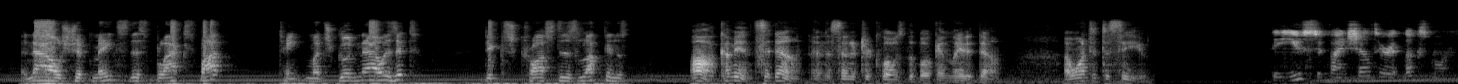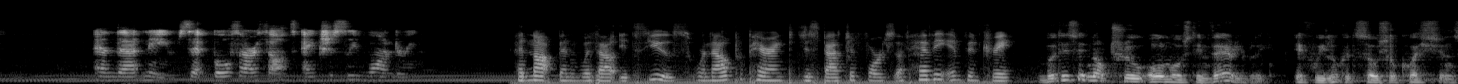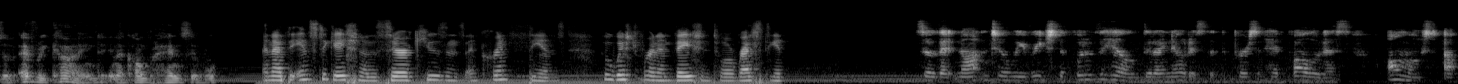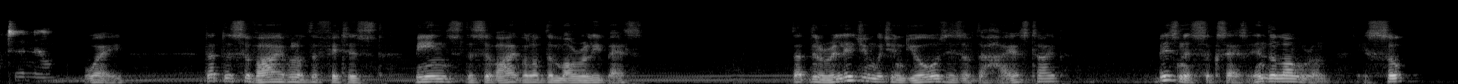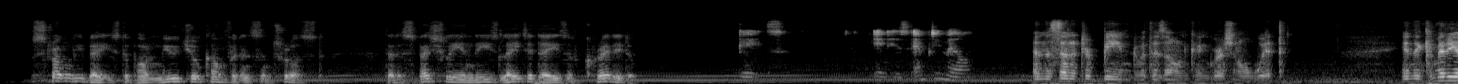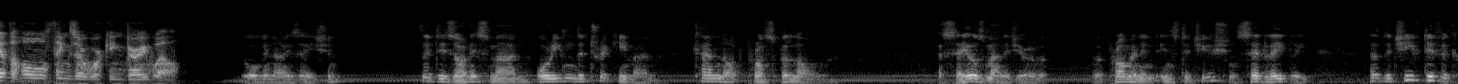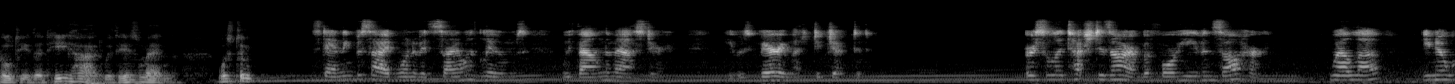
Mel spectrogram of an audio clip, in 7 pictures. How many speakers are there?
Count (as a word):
five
